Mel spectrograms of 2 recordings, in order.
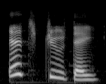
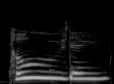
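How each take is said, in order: First: It starts with a ch sound, like chewsday. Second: It starts with a plain t sound, like two. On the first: "Nah. No, no, no" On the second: "Not two. I don't know how you say two"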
